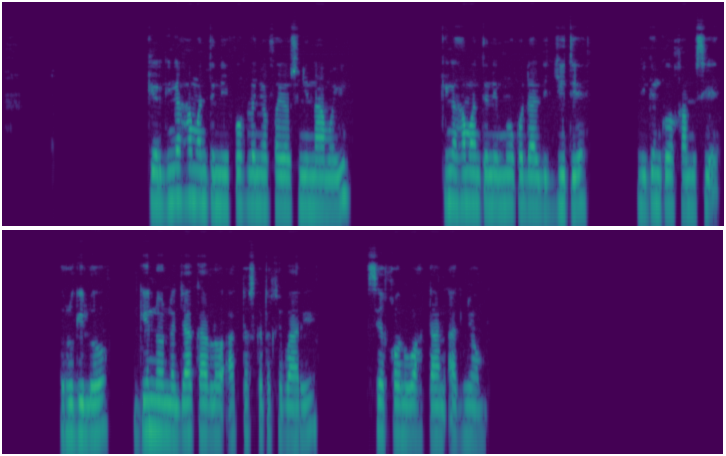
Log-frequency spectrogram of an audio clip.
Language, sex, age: Wolof, male, 25-35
